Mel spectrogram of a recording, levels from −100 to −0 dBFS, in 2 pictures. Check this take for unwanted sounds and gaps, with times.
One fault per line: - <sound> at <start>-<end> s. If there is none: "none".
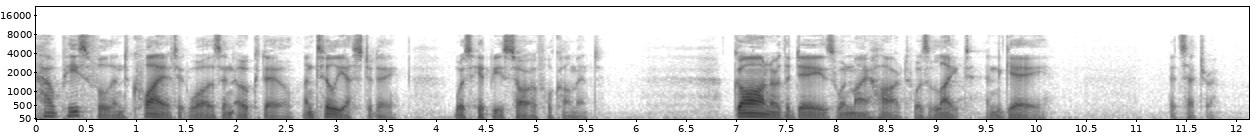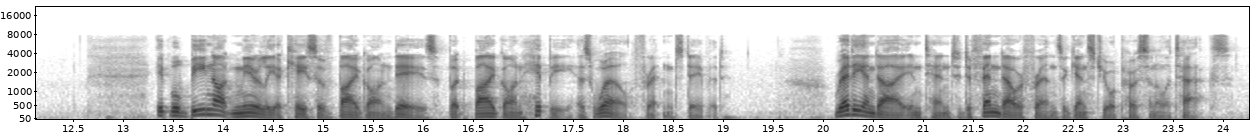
none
